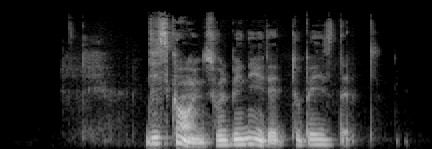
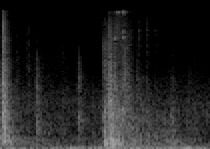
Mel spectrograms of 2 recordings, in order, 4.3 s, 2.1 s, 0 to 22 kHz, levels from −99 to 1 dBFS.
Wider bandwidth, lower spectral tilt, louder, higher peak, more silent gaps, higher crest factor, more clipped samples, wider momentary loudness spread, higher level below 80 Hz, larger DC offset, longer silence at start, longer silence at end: about the same, 15.5 kHz vs 16.5 kHz; about the same, -5.5 dB/octave vs -5 dB/octave; first, -26 LUFS vs -46 LUFS; first, -8 dBFS vs -26 dBFS; neither; about the same, 20 dB vs 20 dB; neither; second, 15 LU vs 20 LU; second, -66 dBFS vs -54 dBFS; neither; first, 1.45 s vs 0 s; first, 0.8 s vs 0 s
